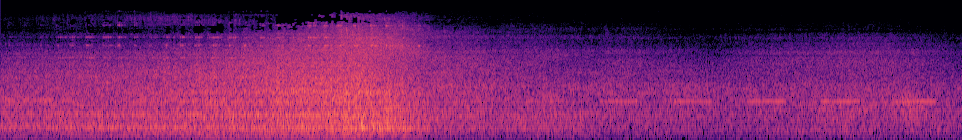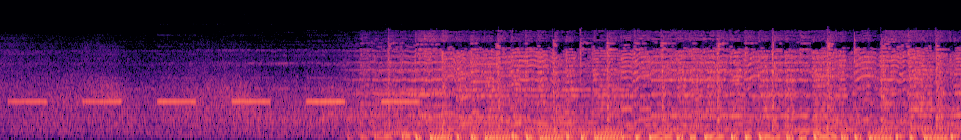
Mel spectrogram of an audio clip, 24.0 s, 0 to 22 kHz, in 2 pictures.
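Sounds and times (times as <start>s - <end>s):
track machine rumble: 0.0s - 10.4s, 16.0s - 24.0s
truck reversing alarm beeping: 0.0s - 19.9s.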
